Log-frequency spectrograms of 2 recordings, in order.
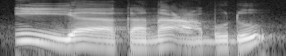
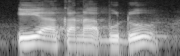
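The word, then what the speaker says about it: إِيَّاكَ نَعْبُدُ: Pakai tasydid ya. Iyyaka na'budu. Tapi kalau tidak pakai tasydid, iyyaka na'budu, mungkin karena bacanya terburu-buru. Ya. Fi ajalah, ya, ajalah, terburu-buru. Bacanya iyyaka na'budu, tidak pakai tasydid, harus pakai tasydid.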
